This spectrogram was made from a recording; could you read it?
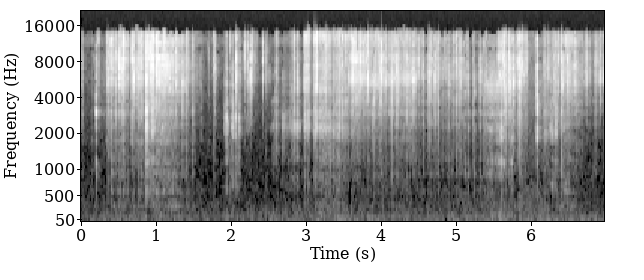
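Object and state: Soap bar being carved.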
